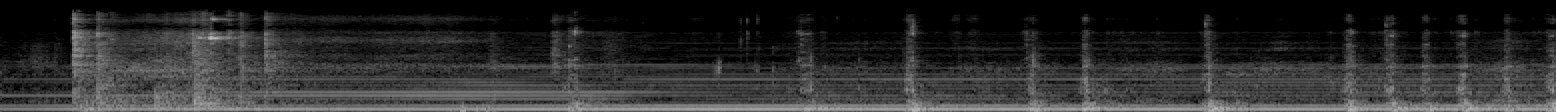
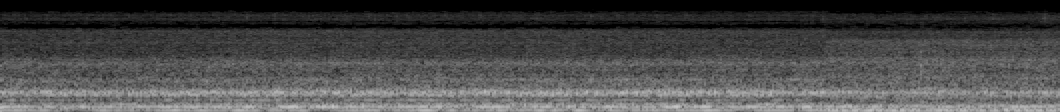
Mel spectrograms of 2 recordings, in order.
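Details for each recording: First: Garage furnace (Ohio-style unit) makes a loud, steady electrical hum while the blower fan won't kick on; the blower motor is tight/seized and stalling. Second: Garage furnace that only hummed loudly with the fan not kicking on, after its motor was reinstalled: a steady low hum with an even whoosh and no drone or rattle; the furnace runs smoothly, much better.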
